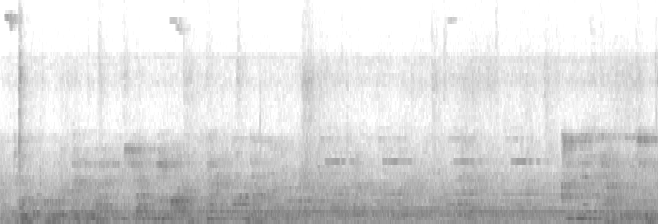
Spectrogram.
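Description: Footsteps pass close by on a hard floor.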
